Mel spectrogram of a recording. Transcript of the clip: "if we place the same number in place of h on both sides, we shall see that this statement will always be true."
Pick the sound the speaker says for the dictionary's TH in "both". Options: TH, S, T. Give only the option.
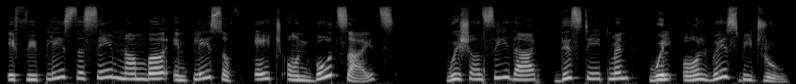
T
